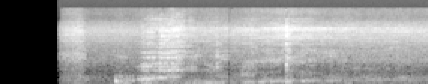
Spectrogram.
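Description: A metal lid scrapes and clinks against a cooking pot.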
